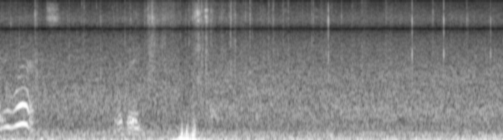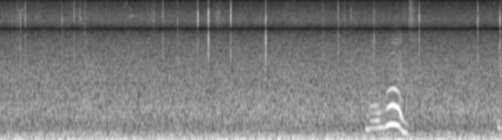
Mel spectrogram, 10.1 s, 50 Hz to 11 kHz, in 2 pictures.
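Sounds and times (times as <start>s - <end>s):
light crackles and ticks: 0.0s - 10.0s.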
